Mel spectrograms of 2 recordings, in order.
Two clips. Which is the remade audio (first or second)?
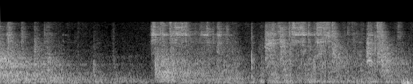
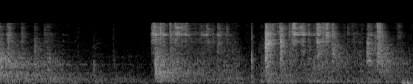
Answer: first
